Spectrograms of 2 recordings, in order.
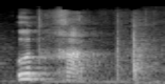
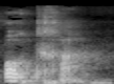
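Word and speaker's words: אותך: Ani rotza lanashek utcha. That means... Okay, so it's not utcha. You said it right, but at the end it's otcha.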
